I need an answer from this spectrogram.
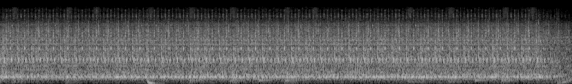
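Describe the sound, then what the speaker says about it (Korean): A Hyundai Sonata DN8 engine idles steadily, a continuous low hum with a faint rhythmic knock, close and even throughout. "저희는 엔진 소리 한번 들어보도록 하겠습니다"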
